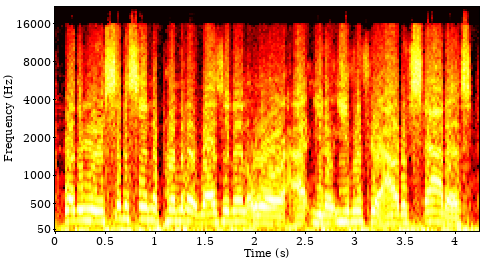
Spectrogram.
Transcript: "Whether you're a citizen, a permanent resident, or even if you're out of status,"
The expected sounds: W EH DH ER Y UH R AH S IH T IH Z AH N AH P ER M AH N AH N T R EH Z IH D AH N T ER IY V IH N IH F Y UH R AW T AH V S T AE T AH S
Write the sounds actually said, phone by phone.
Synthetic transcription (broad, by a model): W EH DH ER Y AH R AH S IH T IH Z AH N AH P ER M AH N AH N T R EH Z IH D AH N T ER IY V IH N IH F Y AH R AW T AH V S T AE T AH S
